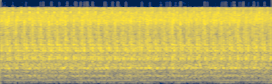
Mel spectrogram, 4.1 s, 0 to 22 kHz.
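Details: 2003 Citroën C3 petrol engine, bought four months earlier, that neither overheats nor uses oil, idling steadily with a light tick of two to three a second from the top end; cause unconfirmed.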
